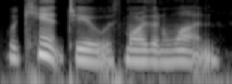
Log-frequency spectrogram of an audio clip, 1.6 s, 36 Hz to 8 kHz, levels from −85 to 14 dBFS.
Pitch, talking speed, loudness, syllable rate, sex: 170 Hz, 270 wpm, -21 LUFS, 5.6 syllables/s, female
